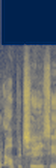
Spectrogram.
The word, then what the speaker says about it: opportunity: opportunity is a five-syllable word with secondary stresses on the first syllable and the primary stresses on the third syllable.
